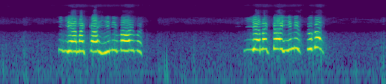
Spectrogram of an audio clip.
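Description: A young woman sings a high, wailing melody in two short phrases.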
